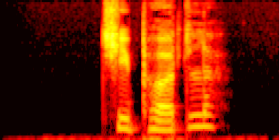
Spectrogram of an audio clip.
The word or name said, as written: chipotle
